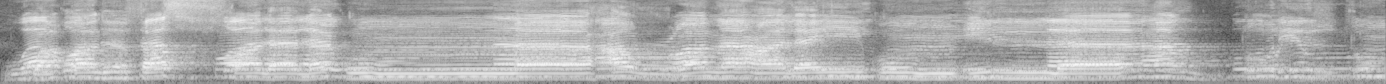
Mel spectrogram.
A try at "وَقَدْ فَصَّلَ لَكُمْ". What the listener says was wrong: olmuyor arkadaşlar. İdgam yapıyorsunuz. Dadın belli olması gerekir. Mesela nasıl abettum'daki gibi olur ya da efqalet da'avallaha, bunun gibi, bu gibi örneklerdeki gibi şey olmasın, idgam olmasın. İlla mezdurir, illa mez, dadın tam belli olması gerekir.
